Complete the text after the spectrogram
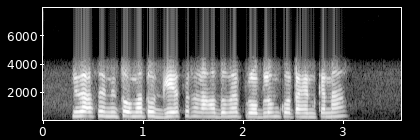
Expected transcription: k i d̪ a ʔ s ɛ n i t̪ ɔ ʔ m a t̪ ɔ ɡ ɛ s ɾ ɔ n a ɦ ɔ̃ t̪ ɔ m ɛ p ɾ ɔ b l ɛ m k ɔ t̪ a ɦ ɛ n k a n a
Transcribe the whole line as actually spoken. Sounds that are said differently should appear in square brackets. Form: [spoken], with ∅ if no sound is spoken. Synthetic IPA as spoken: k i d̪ a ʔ s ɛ n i t̪ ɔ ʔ m a t̪ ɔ ɡ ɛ s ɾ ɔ n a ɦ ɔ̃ [d̪] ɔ m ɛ p ɾ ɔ b l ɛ m k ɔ t̪ a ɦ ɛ n k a n a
